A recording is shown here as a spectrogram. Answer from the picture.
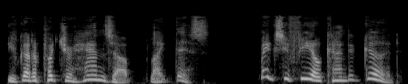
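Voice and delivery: put-on earnest small girl, gently bossy; instructing child. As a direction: show a grown-up how it's done. Child instructs man how to pray.

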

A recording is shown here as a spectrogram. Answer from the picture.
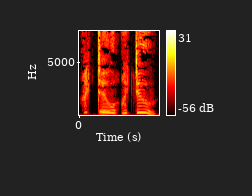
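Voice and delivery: put-on high, loud boyish eagerness; eager boy. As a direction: burst out in earnest agreement. Boy eagerly assures his tutor.

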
